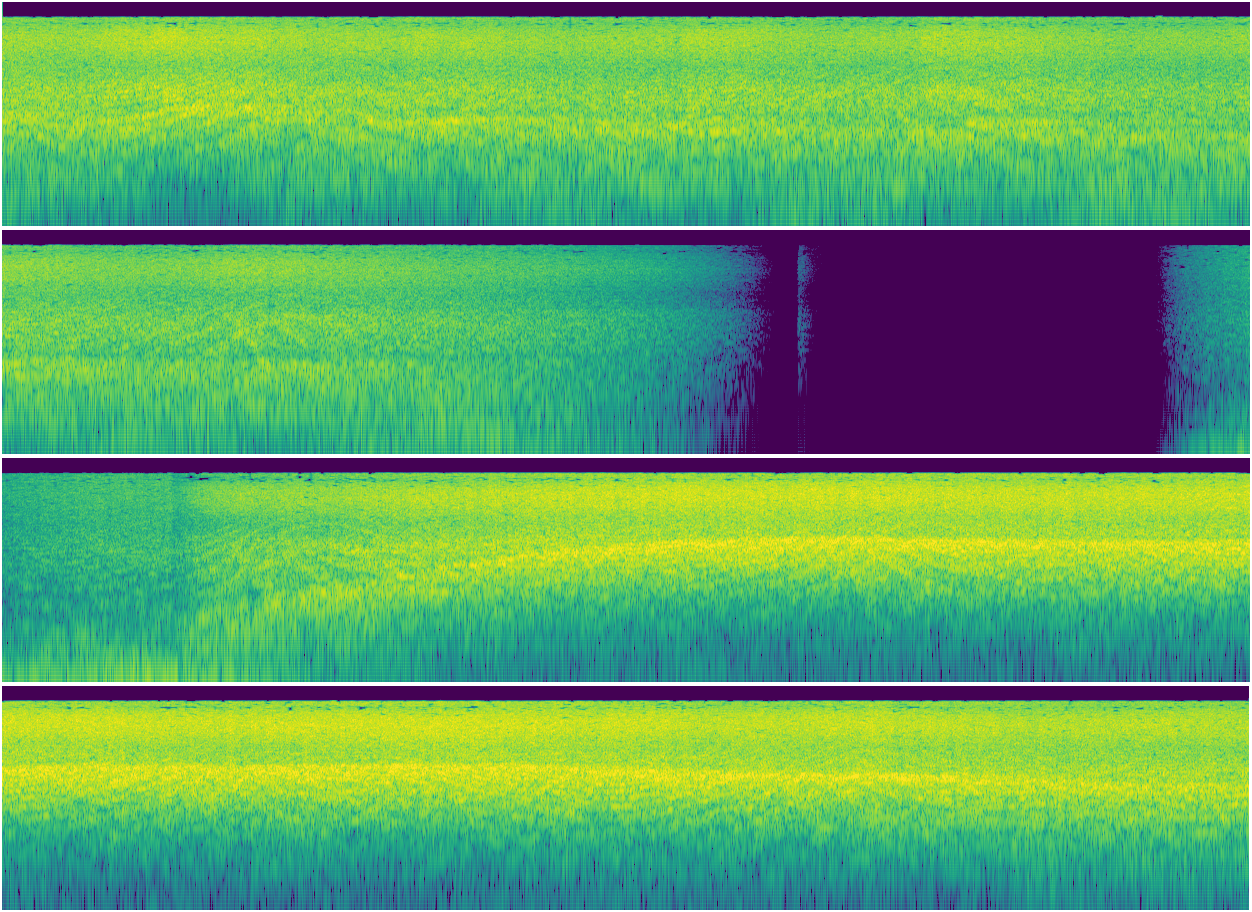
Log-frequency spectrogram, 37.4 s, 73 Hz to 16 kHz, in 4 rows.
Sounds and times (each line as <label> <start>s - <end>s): bandpassed noise 18.1s - 24.7s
